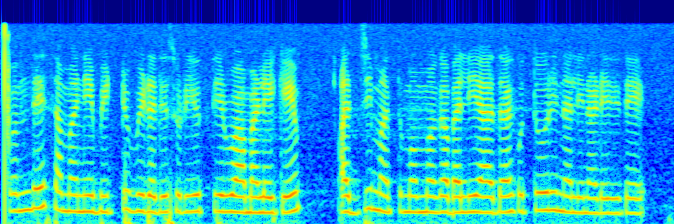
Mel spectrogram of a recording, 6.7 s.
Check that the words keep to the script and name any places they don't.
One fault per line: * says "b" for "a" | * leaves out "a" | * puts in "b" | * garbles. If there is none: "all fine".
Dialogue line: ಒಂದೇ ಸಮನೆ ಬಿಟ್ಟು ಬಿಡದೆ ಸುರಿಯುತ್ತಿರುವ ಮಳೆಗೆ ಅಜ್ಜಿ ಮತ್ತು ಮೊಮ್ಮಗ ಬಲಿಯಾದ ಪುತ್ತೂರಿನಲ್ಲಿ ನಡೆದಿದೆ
all fine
